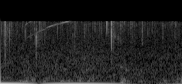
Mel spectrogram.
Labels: {"label": "biophony, dolphin", "recorder": "SoundTrap 500"}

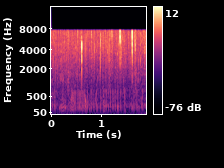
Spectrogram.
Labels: {"label": "biophony", "recorder": "SoundTrap 300"}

